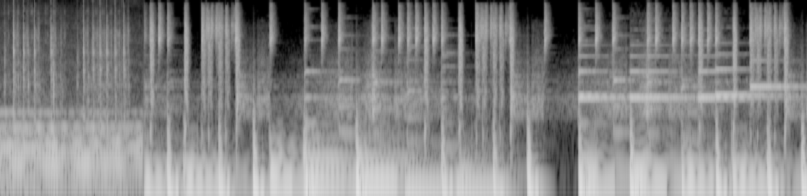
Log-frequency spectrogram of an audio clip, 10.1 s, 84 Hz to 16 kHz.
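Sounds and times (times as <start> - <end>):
keyboard typing clicks: 0.0 - 1.7
drum beat: 2.7 - 3.4, 6.2 - 6.9.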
